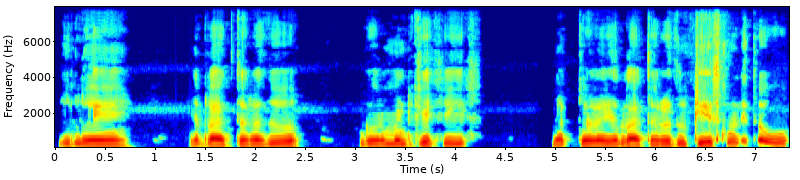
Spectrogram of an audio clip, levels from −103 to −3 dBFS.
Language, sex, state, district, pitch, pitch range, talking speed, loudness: Kannada, male, Karnataka, Belgaum, 95 Hz, 95-100 Hz, 65 wpm, -18 LUFS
